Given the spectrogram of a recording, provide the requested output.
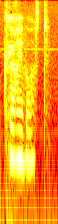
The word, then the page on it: Currywurst: [ˈkœ.ʀi.ˌvʊʁst]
